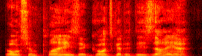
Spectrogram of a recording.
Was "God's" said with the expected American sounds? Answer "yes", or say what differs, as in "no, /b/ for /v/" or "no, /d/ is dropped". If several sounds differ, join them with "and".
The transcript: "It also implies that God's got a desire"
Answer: yes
